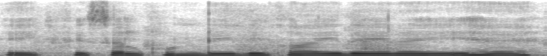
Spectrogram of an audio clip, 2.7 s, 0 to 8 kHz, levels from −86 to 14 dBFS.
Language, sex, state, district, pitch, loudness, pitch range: Hindi, female, Haryana, Charkhi Dadri, 205 Hz, -12 LUFS, 195-210 Hz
